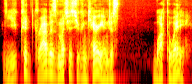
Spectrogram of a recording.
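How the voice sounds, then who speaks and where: Man playing a low-voiced, wry, flirty sphinx. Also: lively intonation, a little mellow, breathy edge, dry recording, studio quality. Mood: reluctant, flirty. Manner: casual, rambling, halting, wry. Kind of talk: ASMR roleplay monologue.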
